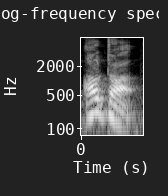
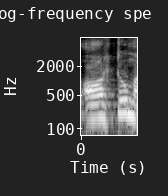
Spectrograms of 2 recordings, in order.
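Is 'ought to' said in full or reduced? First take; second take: reduced; full. First: The words are blended into one short 'oughta'. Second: Both words are said fully and separately.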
